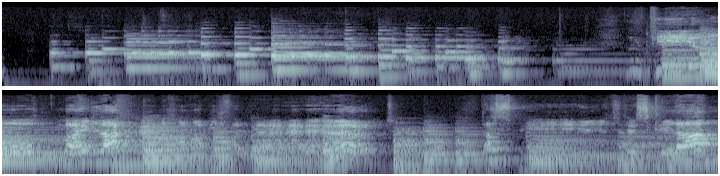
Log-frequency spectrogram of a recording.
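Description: A grand piano plays the opening bars of an art song (Lied) alone. About six seconds in, a baritone voice comes in singing with vibrato over the piano accompaniment.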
